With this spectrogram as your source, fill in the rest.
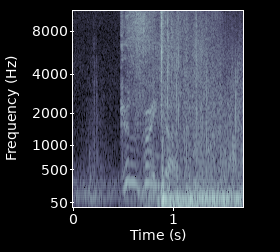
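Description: A Confringo blasting spell in Hogwarts Legacy on PS5 detonates as a deep boom that rolls on with rumbling low-end debris, with a voice and tonal in-game sounds briefly heard just before the blast.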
